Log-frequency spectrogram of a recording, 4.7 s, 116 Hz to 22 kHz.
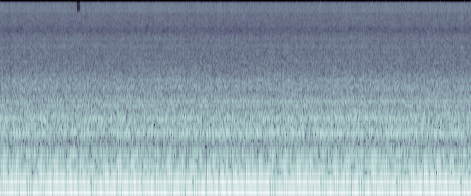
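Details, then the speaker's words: Chevy 350 V8 with EFI, warm idle, after adjusting the lifters with the engine running failed to remove the noise: a light, fast tick of about two per second over the idle. Owner suspects a lifter going bad. "so having really been able to adjust out the noise so I think it's just a lifter going bad"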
